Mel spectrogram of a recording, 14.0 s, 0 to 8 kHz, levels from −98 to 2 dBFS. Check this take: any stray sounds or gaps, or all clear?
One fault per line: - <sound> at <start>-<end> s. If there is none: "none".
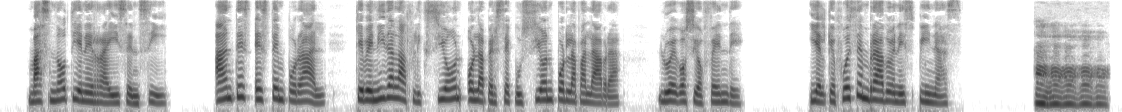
- laugh at 12.9-13.9 s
